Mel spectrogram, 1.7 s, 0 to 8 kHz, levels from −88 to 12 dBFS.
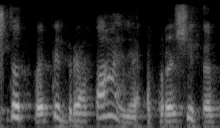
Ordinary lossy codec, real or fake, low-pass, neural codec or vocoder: MP3, 64 kbps; fake; 7.2 kHz; codec, 24 kHz, 3 kbps, HILCodec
